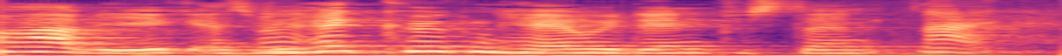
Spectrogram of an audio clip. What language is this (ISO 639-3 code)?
dan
